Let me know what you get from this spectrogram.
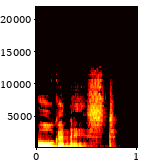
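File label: "organist", British English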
